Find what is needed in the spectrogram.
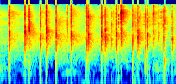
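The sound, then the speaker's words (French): Handclapping from an audience at a French-speaking gathering: a few people clap in sharp, uneven slaps through the short burst, fairly loud, with some voices mixed in. “Applaudissez Coulodo s'il vous plaît.”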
